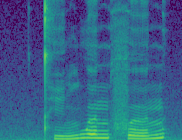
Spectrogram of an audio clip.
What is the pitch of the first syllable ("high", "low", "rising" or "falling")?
rising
